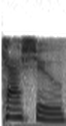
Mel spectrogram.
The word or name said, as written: cashew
